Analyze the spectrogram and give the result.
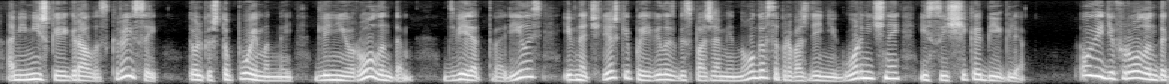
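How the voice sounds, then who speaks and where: A woman narrating a children's tale as an audiobook, in a steady storytelling way. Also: fairly low pitch, no echo.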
